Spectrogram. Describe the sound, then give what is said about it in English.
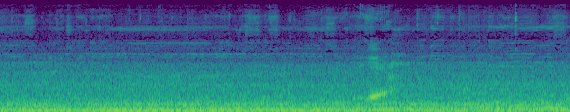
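Steady road noise from a car driving to work on a road. A low, constant rumble continues evenly throughout. “I'm driving to work this morning. I need to get off this road.”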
